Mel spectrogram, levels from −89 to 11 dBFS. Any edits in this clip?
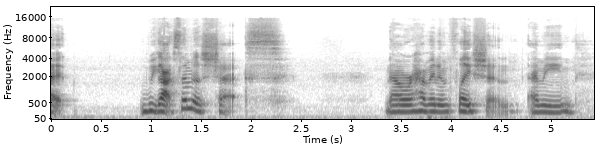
no; 0 cuts

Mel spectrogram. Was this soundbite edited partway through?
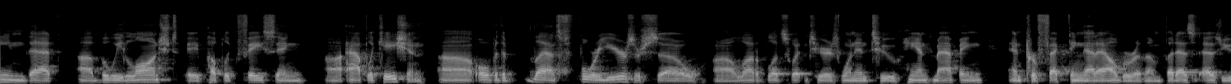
no; 0 cuts

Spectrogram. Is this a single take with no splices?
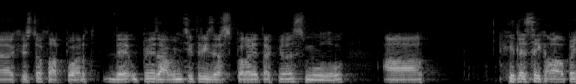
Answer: no; 2 cuts; at 1.0 s, 1.5 s

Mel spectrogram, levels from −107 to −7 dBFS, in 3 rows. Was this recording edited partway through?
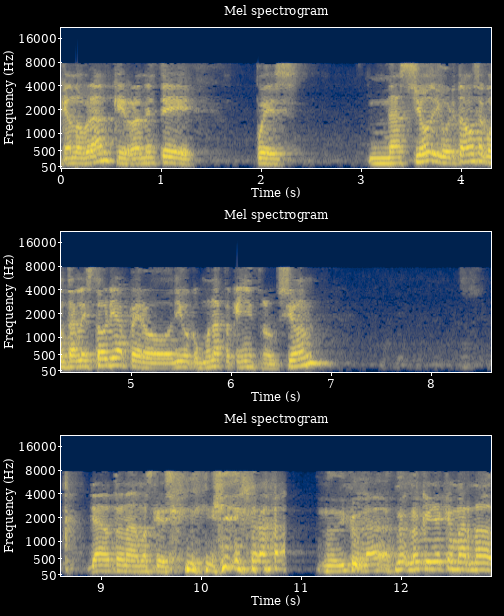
no; 0 cuts

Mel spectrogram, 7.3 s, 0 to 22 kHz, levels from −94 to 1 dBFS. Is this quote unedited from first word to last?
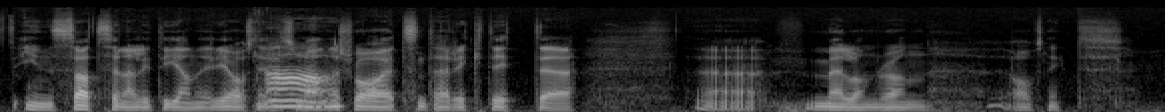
yes; 0 cuts

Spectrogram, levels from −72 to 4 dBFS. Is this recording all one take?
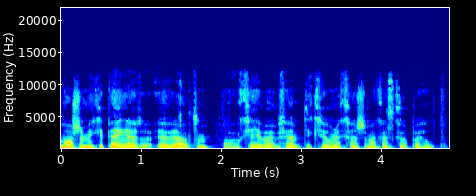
no; 1 cut; at 1.9 s

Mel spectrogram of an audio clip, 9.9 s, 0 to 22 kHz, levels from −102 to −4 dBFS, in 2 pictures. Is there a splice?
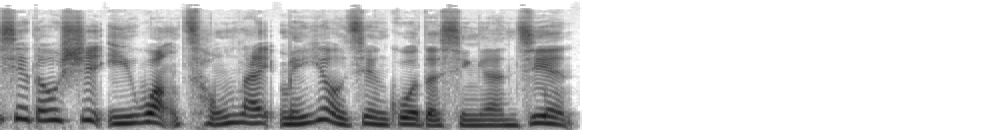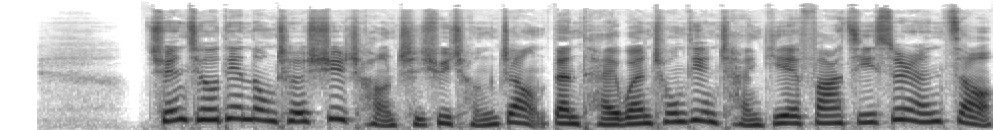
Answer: no; 0 cuts

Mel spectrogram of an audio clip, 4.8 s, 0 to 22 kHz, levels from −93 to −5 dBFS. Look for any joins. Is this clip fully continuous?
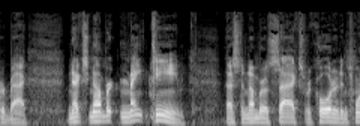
no; 1 cut; at 1.2 s

